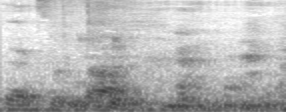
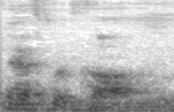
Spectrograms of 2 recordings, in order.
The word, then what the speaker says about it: Ephrathah: How do you pronounce that name? I'm not going to. Ephrathah. Huh? Ephrathah.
